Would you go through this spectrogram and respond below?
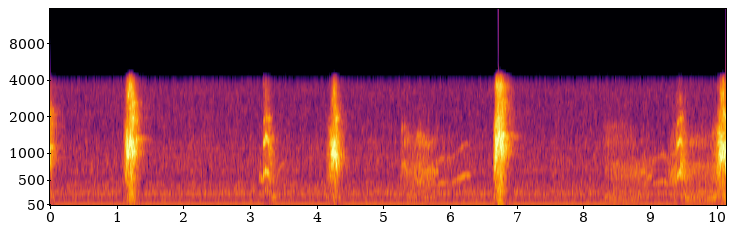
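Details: Small Yorkshire terrier barking at the camera for attention: six sharp, high barks spaced irregularly, plus softer whiny, wavering sounds between them, in a quiet indoor setting.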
